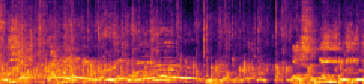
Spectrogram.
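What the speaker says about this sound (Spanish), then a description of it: "Fuerte ese aplauso" A church congregation claps loudly and steadily during a service, dense applause blended with voices talking and calling out over it.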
